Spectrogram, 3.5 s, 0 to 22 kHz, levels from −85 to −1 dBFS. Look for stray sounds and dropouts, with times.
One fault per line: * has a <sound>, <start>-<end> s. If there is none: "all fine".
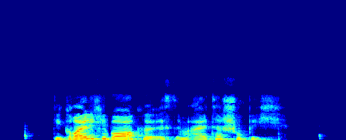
all fine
